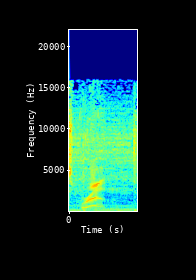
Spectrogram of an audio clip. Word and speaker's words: Brattain: It's Brattain.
